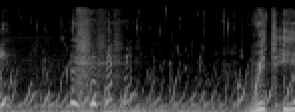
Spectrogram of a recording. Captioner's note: laughs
